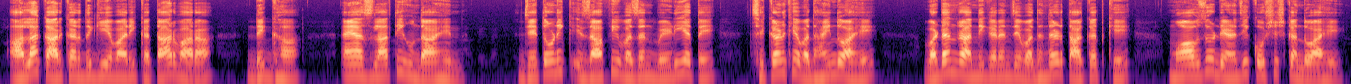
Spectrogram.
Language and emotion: Sindhi, neutral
